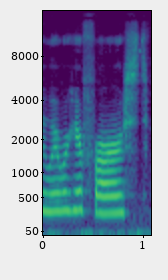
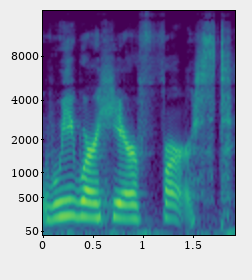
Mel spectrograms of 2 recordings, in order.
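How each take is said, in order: First: It is said in a polite, calm tone. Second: It is said in an angry, forceful tone.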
